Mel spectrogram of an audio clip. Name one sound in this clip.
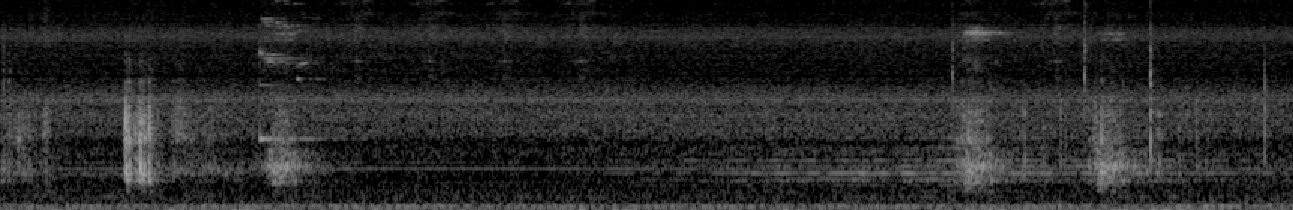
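Short electronic menu blips sound.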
